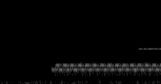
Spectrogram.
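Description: A telephone rings with a steady electronic tone that starts suddenly and holds at a moderate level in a quiet room, with no one speaking.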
